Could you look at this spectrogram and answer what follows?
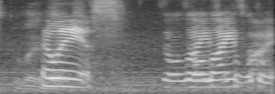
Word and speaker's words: Elyas: But it's Elias. Elias. So Elias with a Y. It's how do you spell it?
